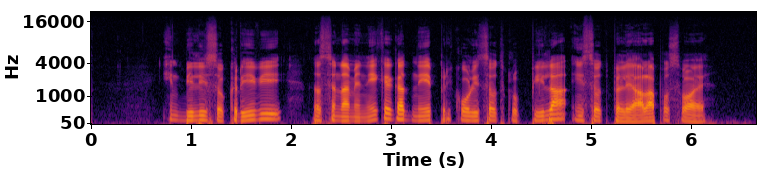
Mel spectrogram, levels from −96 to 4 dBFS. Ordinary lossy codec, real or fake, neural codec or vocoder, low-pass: none; real; none; 19.8 kHz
